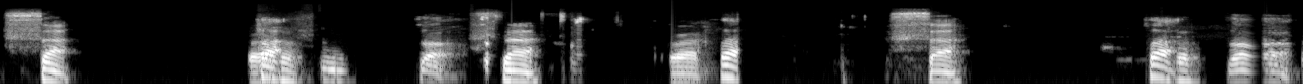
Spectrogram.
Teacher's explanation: it's safe to say that this sa is without any voice.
